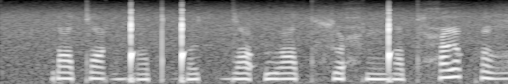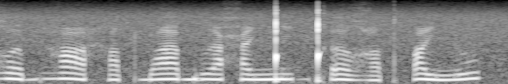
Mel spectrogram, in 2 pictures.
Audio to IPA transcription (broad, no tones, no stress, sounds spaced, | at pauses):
ɾ ɯ tˤ e ɡ͡ǃ ʌ tˤ ɡ͡ǃ u t dˤ u ʔ u w u tˤ sʷ ə ħ ŋ͡ǃ a tˤ ħ i qʷ ə ʁʷ ə bʱ ɑ h e tˤ b a b u ɐ̯ ħ e ŋ͡ǃ i ǃʼ ʌ ʁʷ ɑ tˤ ʔ i n u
